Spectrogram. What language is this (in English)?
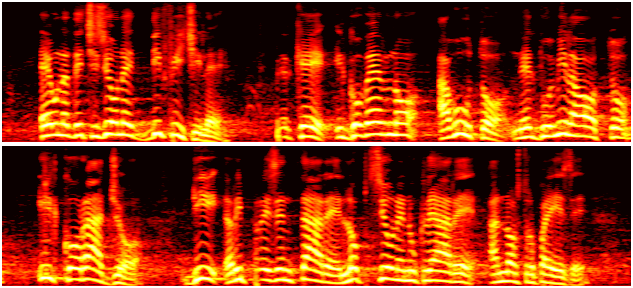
Italian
